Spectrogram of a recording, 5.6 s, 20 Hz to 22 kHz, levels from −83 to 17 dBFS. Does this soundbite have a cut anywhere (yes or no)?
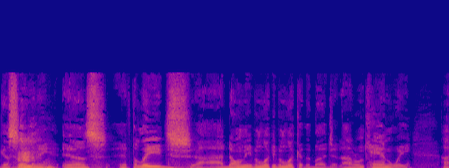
yes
